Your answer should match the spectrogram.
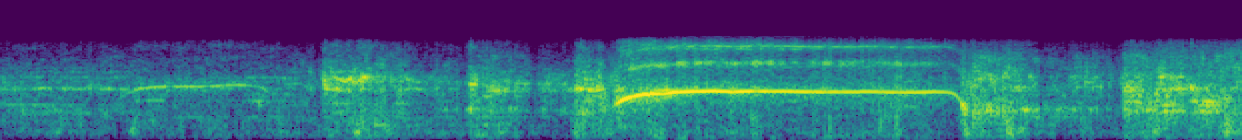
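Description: Electric guitar at a rock concert holding one long high note for about two seconds, bent up into pitch at the start and dropping away at the end. It comes after a quieter, broken stretch of live sound and is heard through a phone's narrow, muffled recording.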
